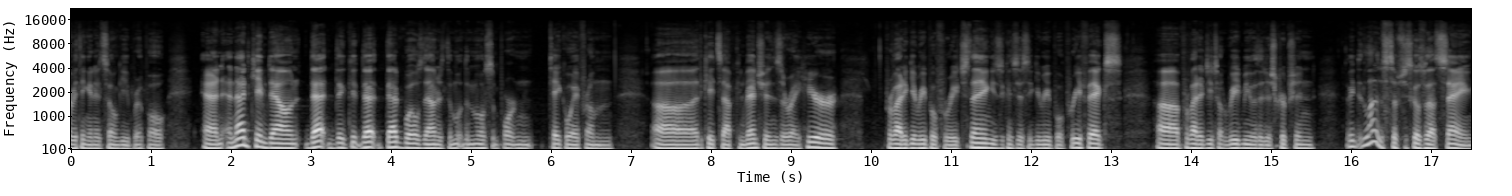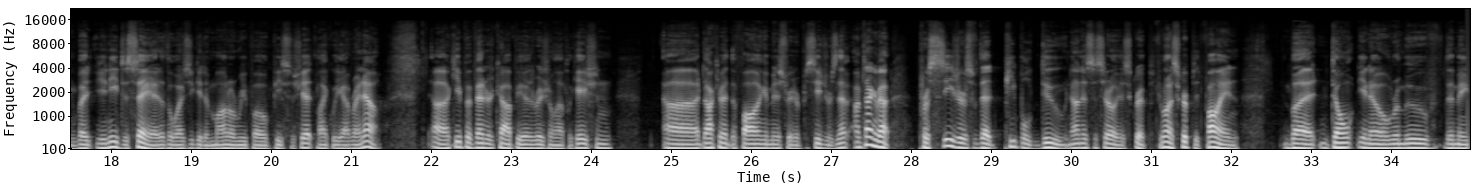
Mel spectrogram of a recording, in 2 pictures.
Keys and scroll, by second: 2.1 ctrl+j, 3.1-6.5 typing, 9.3 j.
